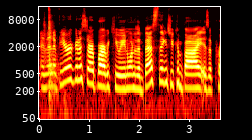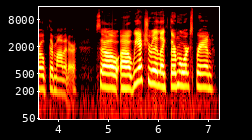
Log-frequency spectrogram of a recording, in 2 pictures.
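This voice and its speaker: A woman's voice: on the high side, fairly quick, fairly bright tone, a little hiss or hum. A woman in her thirties giving a casual, chatty cooking demonstration on an outdoor deck, explaining as she works. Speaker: cooking instructor. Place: outdoor deck beside a grill.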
